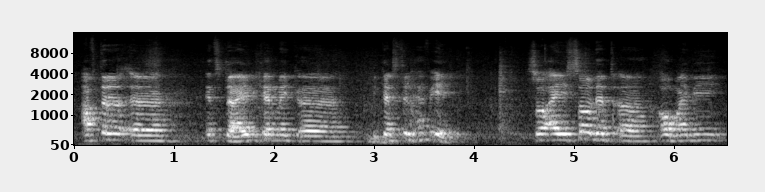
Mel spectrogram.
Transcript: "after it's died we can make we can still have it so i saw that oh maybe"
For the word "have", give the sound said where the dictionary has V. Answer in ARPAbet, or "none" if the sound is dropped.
P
